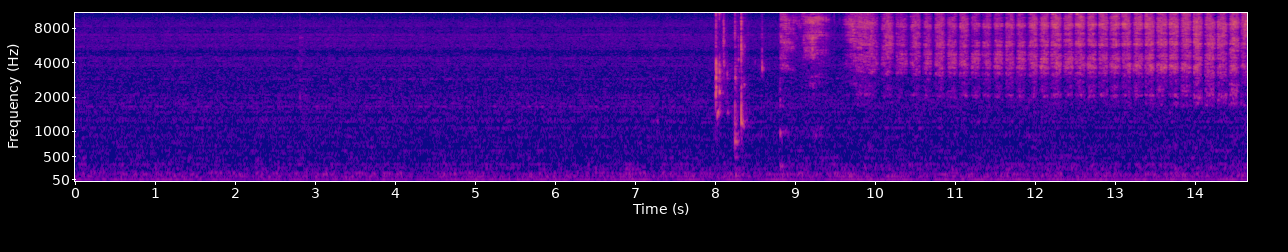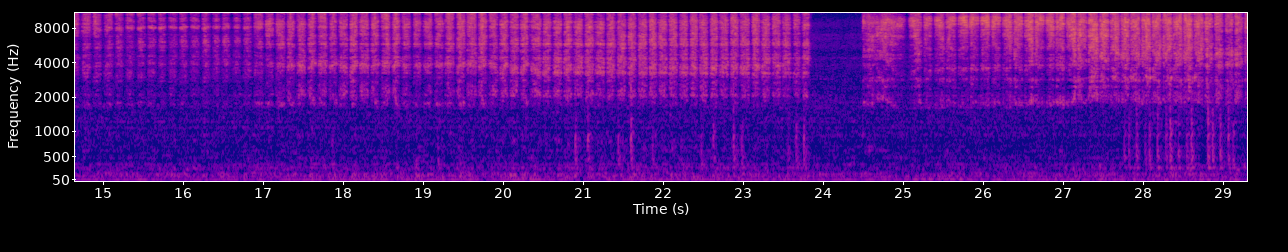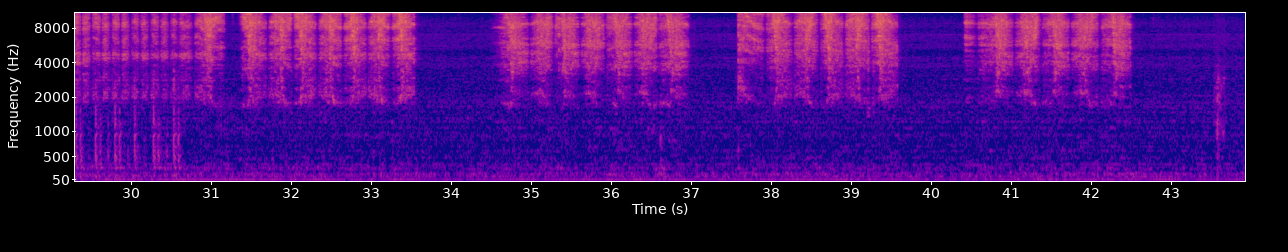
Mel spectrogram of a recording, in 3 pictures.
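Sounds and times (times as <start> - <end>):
knife scraping on whetstone: 8.8 - 23.9, 24.5 - 33.6, 34.6 - 37.0, 37.6 - 39.6, 40.4 - 42.6.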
